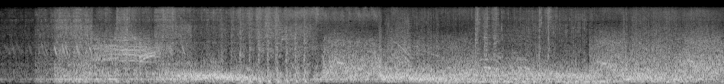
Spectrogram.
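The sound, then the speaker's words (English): Loud, rapid machine gun fire rattles in continuous bursts during an attack on a camp in the film Rambo, with Russian and Viet soldiers firing back from the ground. “Russians and Viet soldiers return fire from the ground as Rambo circles the camp in the chopper. A guard is taken out by machine gun fire.”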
